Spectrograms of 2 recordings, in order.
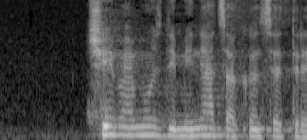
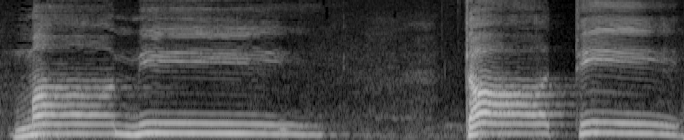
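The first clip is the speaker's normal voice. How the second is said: put-on child calling; 4 semitones higher, much slower than usual. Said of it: "Strigă cât îl țin puterile".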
